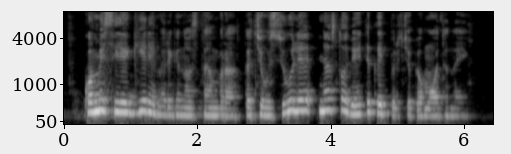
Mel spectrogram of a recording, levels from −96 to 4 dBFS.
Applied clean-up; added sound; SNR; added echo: none; none; none; none.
